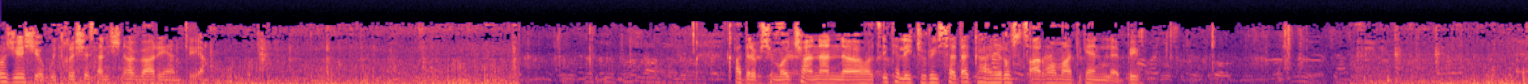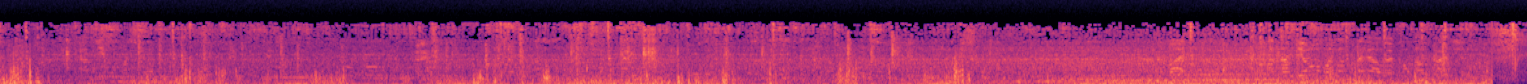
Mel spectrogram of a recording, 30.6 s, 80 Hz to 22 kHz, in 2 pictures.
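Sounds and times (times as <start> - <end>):
speech: 0.0 - 3.5, 7.4 - 11.6
rushing wind through a bus with no window glass: 0.0 - 5.2, 13.5 - 30.3
bus with no window glass driving: 0.0 - 8.0, 12.0 - 30.5
indistinct voices: 0.0 - 30.2.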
